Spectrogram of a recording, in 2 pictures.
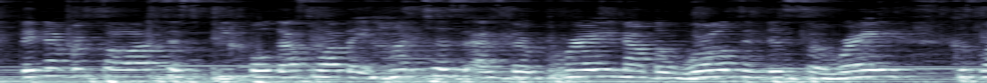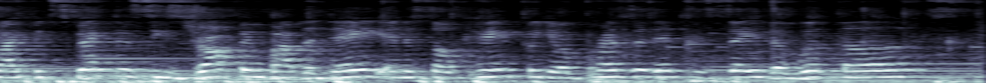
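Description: A woman is speaking in a room with audible echo. Music comes through clearly behind her. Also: hardly any pauses. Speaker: spoken word poet. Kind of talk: spoken word poetry performance. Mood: intense, impassioned. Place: stage. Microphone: pa.

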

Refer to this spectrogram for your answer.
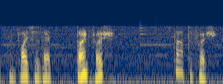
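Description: A man at a fairly slow pace, dry sound with no echo and light background noise. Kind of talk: casual vlog commentary. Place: waterside. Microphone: phone near.

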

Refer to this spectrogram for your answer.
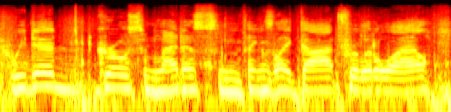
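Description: Moderate pace, dry sound with no echo, and noticeable background noise. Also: man. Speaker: homesteader vlogger. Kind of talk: casual vlog chat. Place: forest. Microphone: phone near.

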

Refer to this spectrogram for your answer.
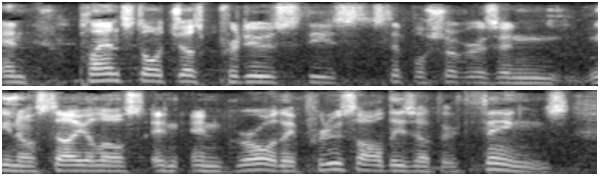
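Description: Over light background noise, a man with a normal speaking voice and fairly high pitch talks at a moderate pace, with fairly even intonation and hardly any pauses. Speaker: science education panelist. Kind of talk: panel discussion. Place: office. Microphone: headset.

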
